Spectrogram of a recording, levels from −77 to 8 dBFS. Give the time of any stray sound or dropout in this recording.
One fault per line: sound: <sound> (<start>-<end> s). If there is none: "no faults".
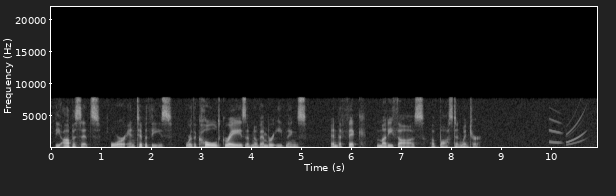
sound: chirp (10.0-10.8 s)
